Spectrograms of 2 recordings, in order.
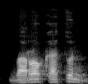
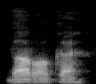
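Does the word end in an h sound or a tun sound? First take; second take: tun sound; h sound. First: The word ends with a full tun sound. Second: The word ends with a soft h sound. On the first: The reader continues without stopping. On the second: The reader stops on this word.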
